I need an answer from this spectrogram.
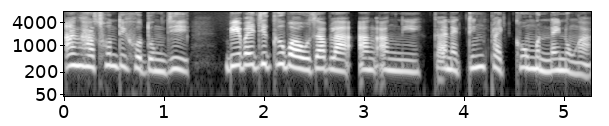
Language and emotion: Bodo, fearful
